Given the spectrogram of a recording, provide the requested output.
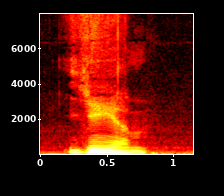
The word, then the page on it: yam: American English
